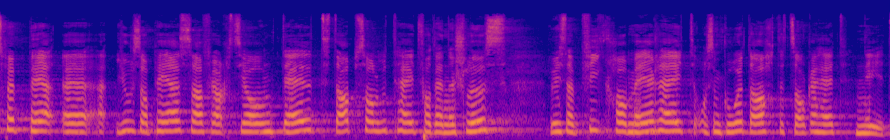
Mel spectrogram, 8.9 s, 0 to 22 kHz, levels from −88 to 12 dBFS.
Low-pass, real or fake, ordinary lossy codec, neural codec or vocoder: 14.4 kHz; fake; none; vocoder, 48 kHz, 128 mel bands, Vocos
